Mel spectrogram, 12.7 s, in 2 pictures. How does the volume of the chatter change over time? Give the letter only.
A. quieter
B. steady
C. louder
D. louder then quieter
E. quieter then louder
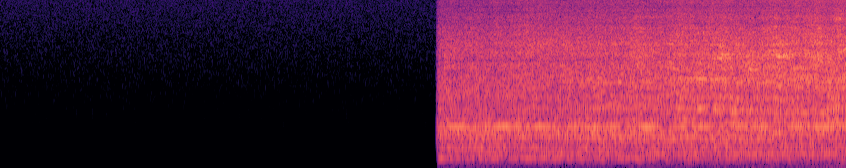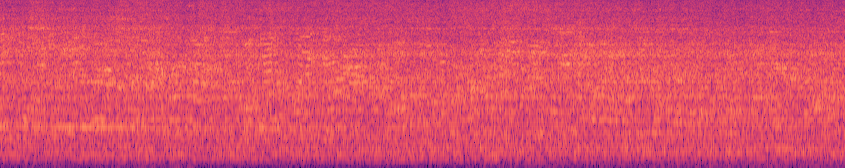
B.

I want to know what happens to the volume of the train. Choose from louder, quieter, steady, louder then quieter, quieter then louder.
steady.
